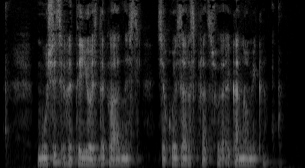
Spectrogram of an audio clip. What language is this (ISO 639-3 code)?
bel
